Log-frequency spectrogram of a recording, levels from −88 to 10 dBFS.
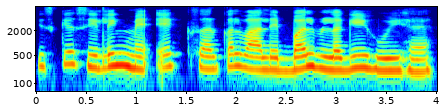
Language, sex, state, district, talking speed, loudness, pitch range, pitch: Hindi, female, Jharkhand, Garhwa, 150 wpm, -14 LUFS, 220-265 Hz, 240 Hz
